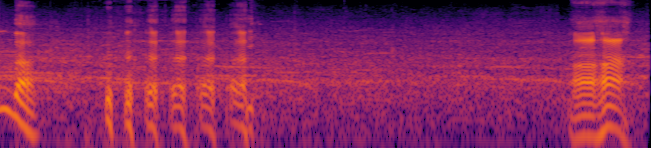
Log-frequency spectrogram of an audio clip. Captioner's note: applause; laugh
